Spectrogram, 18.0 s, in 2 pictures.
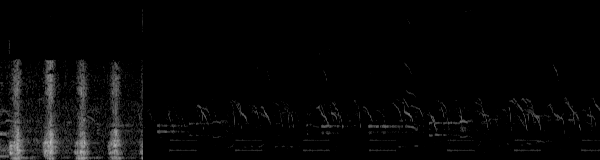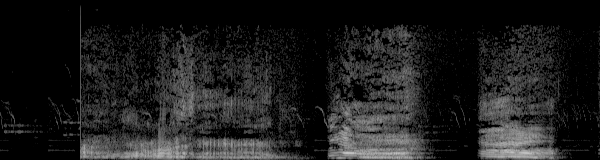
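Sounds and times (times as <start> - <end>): animal calls: 0.0 - 2.2, 10.2 - 15.6, 16.2 - 18.0.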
